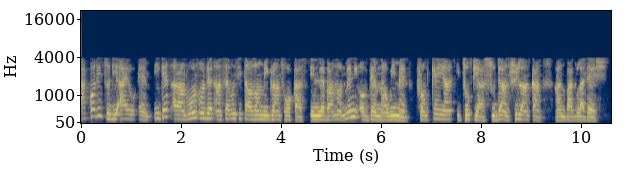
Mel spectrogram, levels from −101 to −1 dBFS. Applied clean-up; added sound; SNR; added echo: none; none; none; none.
